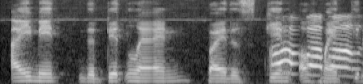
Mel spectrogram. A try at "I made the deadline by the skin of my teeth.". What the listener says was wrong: you have to read slower and you have to read clearer. will not understand what you're saying.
